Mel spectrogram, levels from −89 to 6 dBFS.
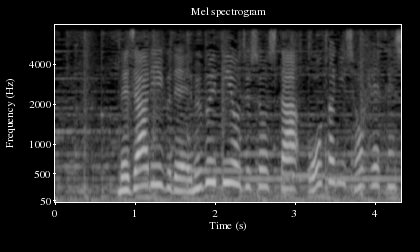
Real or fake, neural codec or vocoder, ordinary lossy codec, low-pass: real; none; none; 7.2 kHz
